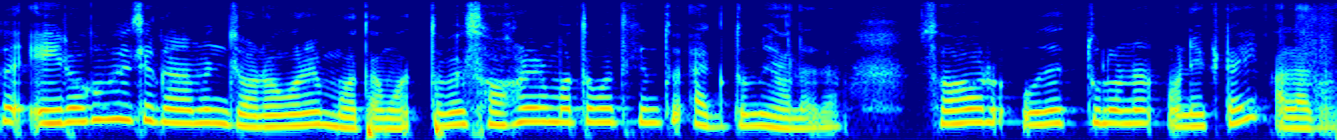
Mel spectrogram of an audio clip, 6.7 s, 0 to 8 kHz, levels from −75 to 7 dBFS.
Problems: none marked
